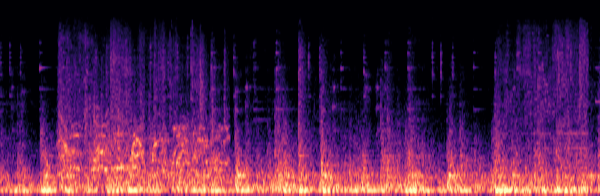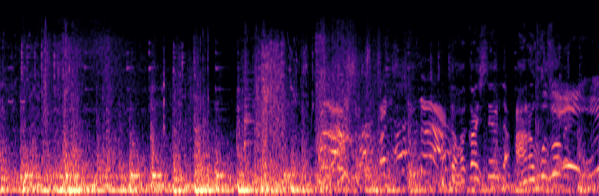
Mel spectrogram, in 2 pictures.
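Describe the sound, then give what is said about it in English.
A dog barks and yips repeatedly over a loud, cluttered background of crashing noise and vocal sounds, ending in a run of high, whining yelps. “I wish somebody spoke his language.”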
